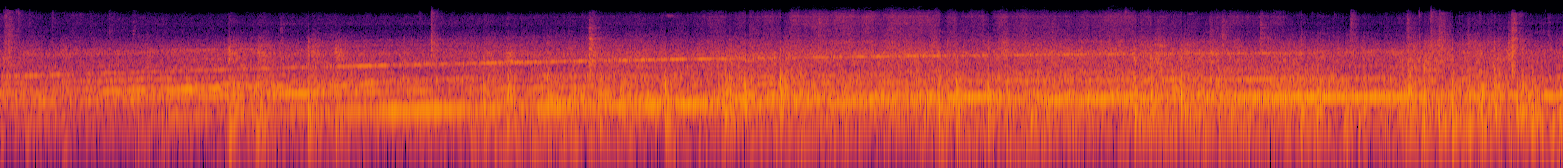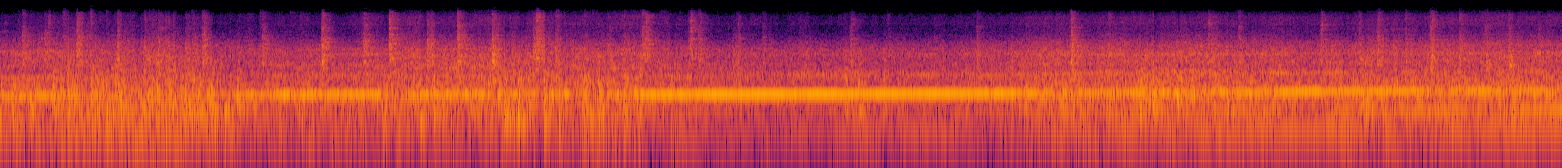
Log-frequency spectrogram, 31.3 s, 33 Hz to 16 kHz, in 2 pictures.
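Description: Seibu 2000 series electric train accelerating away, heard from inside the carriage. The traction motors whine steadily higher in pitch for the first dozen seconds or so, then level off with only a slow further rise. From about the middle on, the wheels clack over rail joints and points.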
